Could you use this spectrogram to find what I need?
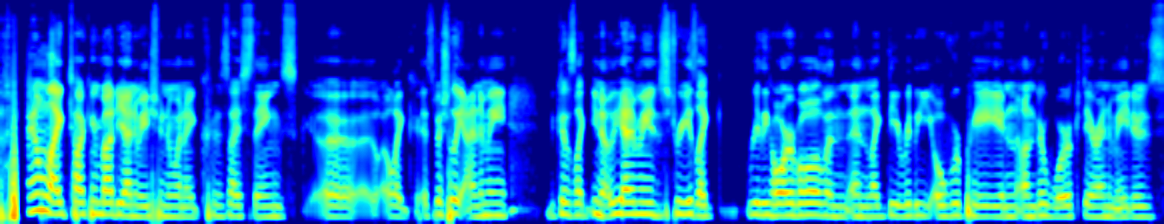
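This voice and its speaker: This woman talks fairly quickly at a medium pitch, her intonation fairly even. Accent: non-native. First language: not English. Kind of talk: casual opinion rant. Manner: rambling, hesitant.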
